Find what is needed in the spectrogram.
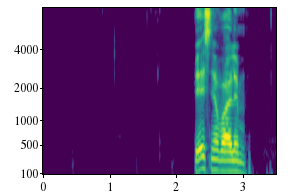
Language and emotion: Russian, positive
